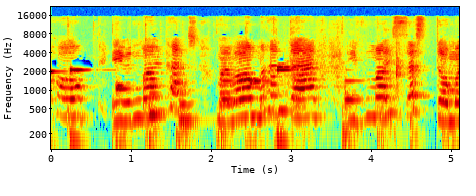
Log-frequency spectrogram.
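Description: Young girl singing in short phrases with brief pauses between them.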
